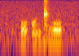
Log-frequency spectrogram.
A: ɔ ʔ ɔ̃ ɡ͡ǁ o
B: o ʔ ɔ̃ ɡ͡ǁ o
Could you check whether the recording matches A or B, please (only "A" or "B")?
B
